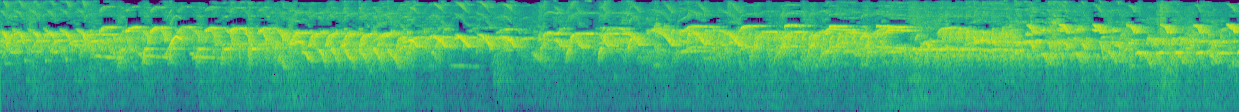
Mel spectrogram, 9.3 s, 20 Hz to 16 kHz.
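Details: Individual intense yellow canary, Spain's 2014 champion scoring 94 points, sings a long unbroken rattle of rapid trills and rolls, varying tempo slightly throughout.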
